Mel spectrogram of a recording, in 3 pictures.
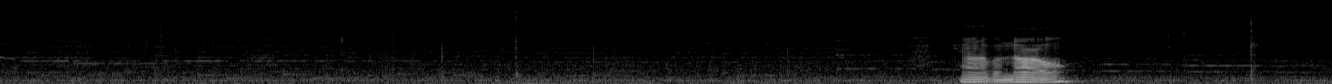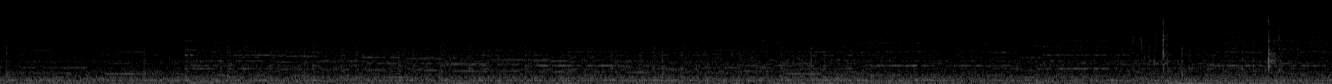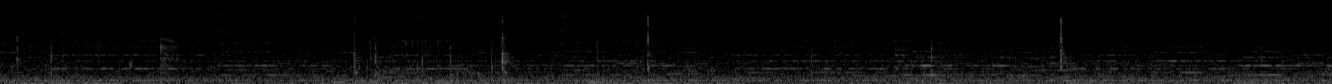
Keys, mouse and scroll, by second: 0.0 click, 2.0 g, 3.8 f, 5.3 click, 6.1 click, 8.0 click, 10.0 click, 11.7 f, 13.5 click, 14.9 click, 16.6 click, 20.1 click, 21.6 click, 24.1 click, 25.2 shift+middle click, 26.7 f, 28.3 click, 30.5 ctrl+middle click, 31.2 shift+middle click, 32.8 ctrl+middle click, 33.6 click, 34.9 click, 36.1 middle click, 37.8 click, 39.4 middle click.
